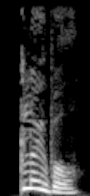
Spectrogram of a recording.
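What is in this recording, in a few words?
"global", British English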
